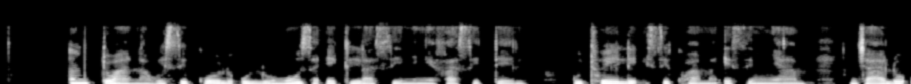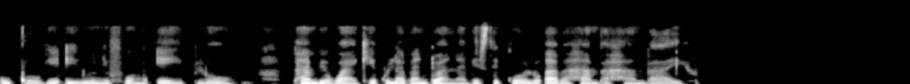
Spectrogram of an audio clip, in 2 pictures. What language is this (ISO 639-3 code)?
nde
